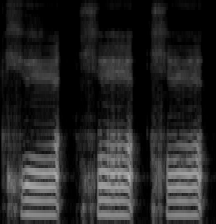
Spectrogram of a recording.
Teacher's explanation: تو جب ہم ان کو ادا کریں گے تو ہمیں کیا کرنا ہے، اپنے ہونٹوں کو تھوڑا سا گول کرنا ہے، زیادہ گول نہیں کرنا ہے ورنہ واو کی ساؤنڈ آ جائے گی۔ تو اپنے ہونٹوں کو تھوڑا سا گول کریں گے، گولائی دیں گے اور منہ میں ہوا بھریں گے، یعنی ان کو ہم منہ بھر کے ادا کریں گے اور اپنی زبان کی جڑ کو پیچھے سے اٹھائیں گے۔ تو یہ حروف موٹے ادا ہوں گے، جیسے خا، خا، خا، ٹھیک ہے۔ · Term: حروف مستعلیہ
